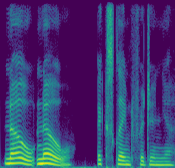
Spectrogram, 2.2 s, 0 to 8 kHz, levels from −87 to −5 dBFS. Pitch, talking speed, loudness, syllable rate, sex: 190 Hz, 110 wpm, -18 LUFS, 4.4 syllables/s, female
